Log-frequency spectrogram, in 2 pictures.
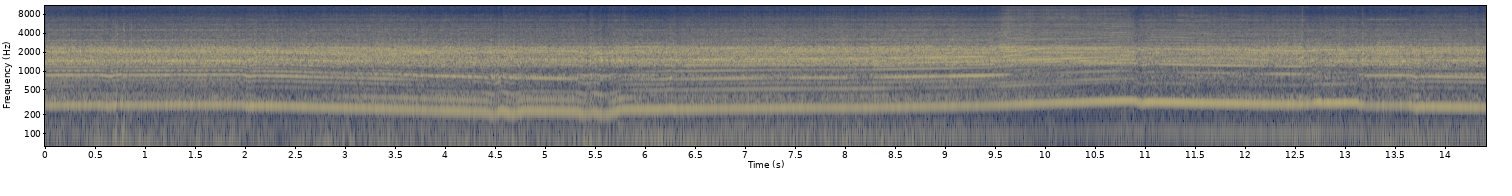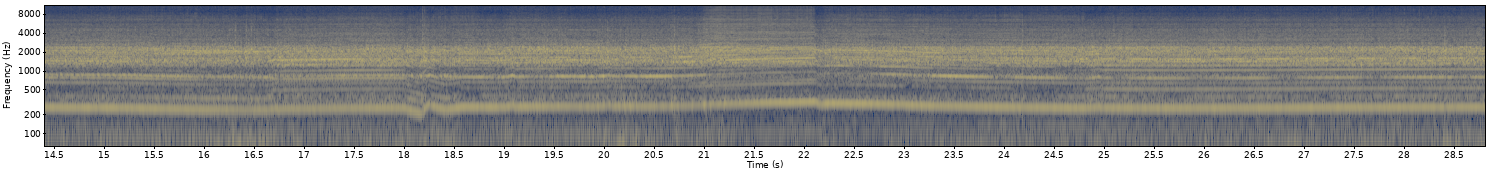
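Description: Sport motorcycle engine with a carbon-fibre slip-on exhaust running under load at road speed, heard from the bike itself. The engine note holds fairly steady but rises and falls with the throttle through the bends. It dips sharply for a moment a few times, and twice climbs and then drops suddenly, as at a gear change.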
